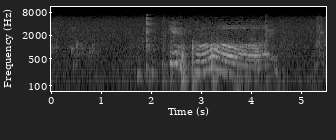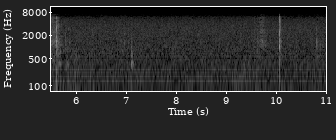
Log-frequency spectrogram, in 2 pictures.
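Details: Sebbe, a Eurasier puppy about 12 weeks old, just after his first bath indoors: one drawn-out, wavering whine with rich harmonics lasting about a second and a half, followed by scattered clicks and knocks in a quiet small room.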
